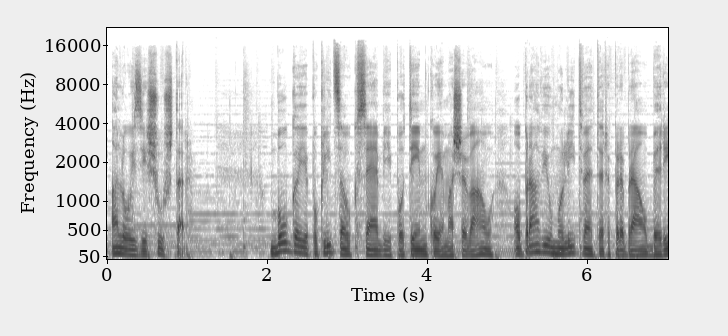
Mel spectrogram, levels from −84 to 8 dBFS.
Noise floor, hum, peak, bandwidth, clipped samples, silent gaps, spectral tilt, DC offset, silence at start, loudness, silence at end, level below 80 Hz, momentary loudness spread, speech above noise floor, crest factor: -39 dBFS; none; -4 dBFS; 17.5 kHz; under 0.1%; none; -5 dB/octave; under 0.1%; 0 s; -19 LUFS; 0 s; -30 dBFS; 9 LU; 20 dB; 14 dB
